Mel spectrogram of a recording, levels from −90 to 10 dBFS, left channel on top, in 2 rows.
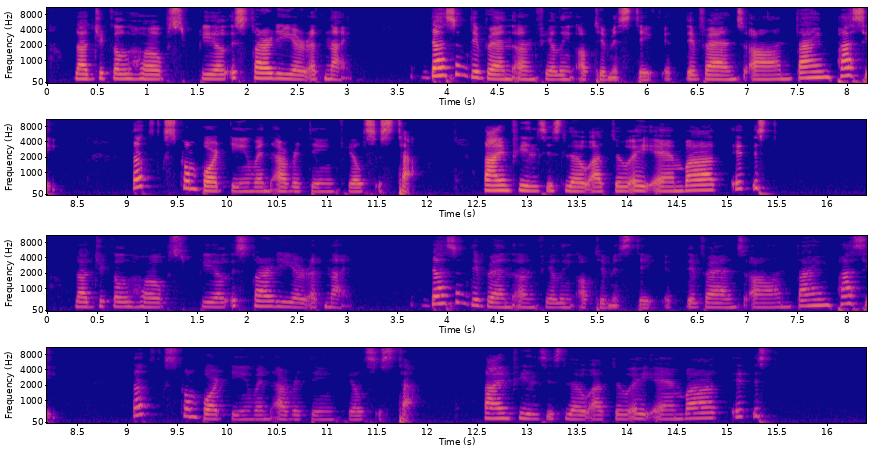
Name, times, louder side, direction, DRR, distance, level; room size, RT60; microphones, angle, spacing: voice 1, 0.3-3.0 3.7-6.0 6.4-8.2 9.1-11.9 12.6-15.5, left 8 dB, 70° left, 0.3 m, -31 dB
11.0 x 4.1 x 2.3 m
head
